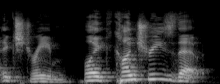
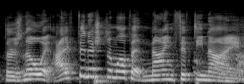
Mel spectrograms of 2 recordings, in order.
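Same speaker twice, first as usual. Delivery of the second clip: raised, higher-pitched comic outrage; mock indignation; 6 semitones higher, 3 dB louder than usual. Ticketed man complaining at home about the fine, mock indignant. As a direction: protest the injustice, voice climbing.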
